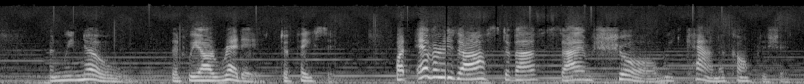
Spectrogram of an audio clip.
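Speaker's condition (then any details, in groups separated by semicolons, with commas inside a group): No condition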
